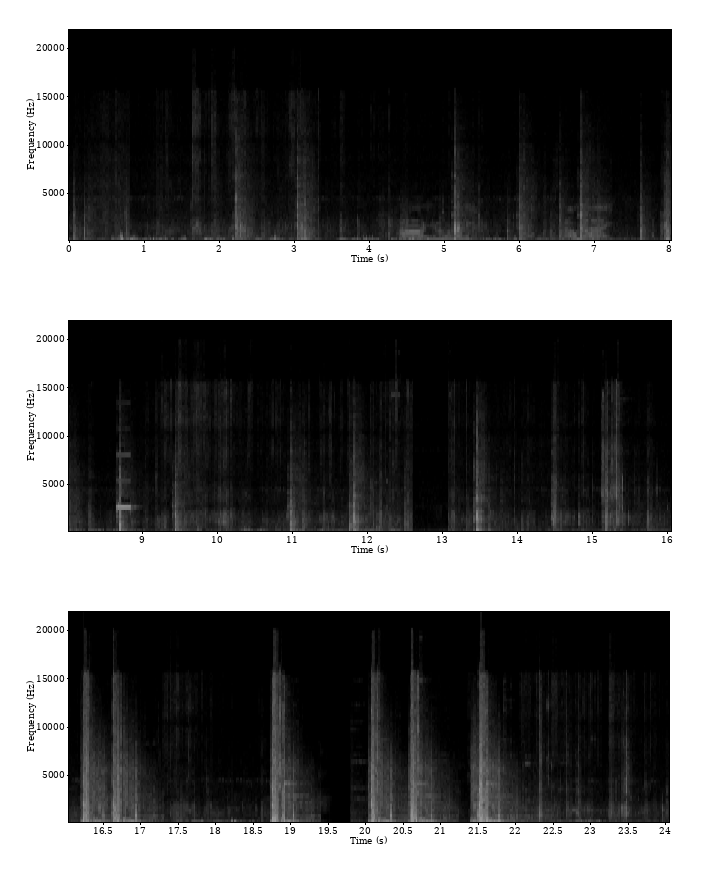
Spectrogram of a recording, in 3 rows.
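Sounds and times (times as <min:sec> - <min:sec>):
shotgun shots: 0:16.2 - 0:17.3, 0:18.7 - 0:22.4.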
